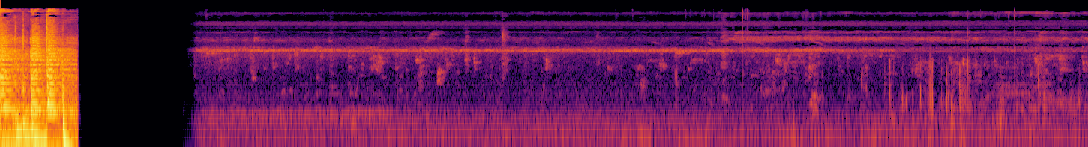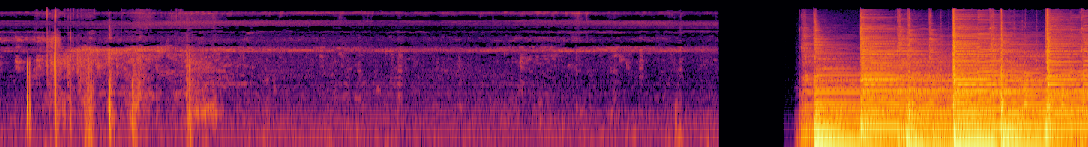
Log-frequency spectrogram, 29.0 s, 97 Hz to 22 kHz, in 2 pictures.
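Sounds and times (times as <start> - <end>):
high-pitched insects chirring: 2.6 - 23.9.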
